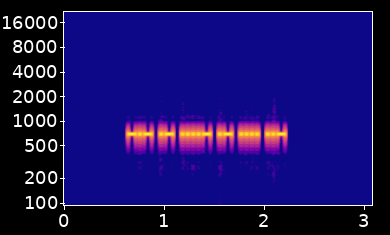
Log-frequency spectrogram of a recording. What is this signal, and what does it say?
Morse code, heard as a keyed tone, about 60 wpm, spaced as for 52 wpm, 700 Hz. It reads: KA4AHU
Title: Speed Racing - USA 2x3 Call Signs 45wpm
